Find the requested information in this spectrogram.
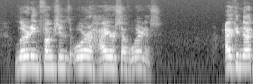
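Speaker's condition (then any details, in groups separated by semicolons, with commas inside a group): Spastic cerebral palsy; stiff, tight, involuntary muscle movements, mainly legs, moderately impaired balance, coordination, uses crutches, slow hands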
